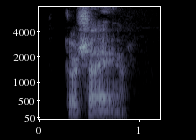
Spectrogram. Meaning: only used in porte cochère
- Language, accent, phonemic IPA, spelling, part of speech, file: French, Canada, /kɔ.ʃɛʁ/, cochère, adjective, LL-Q150 (fra)-cochère.wav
